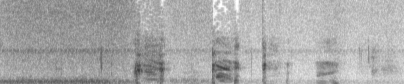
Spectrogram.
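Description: A man coughing and clearing his throat in several short, rough bursts. A heavy rumbling noise that fills the start dies away about a second in, just before the coughing begins.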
